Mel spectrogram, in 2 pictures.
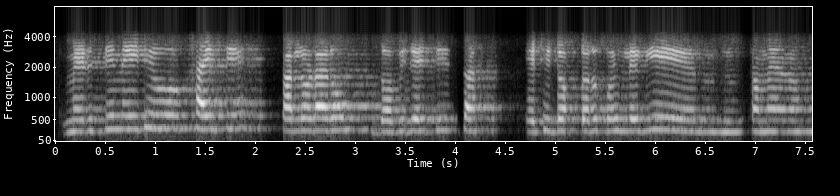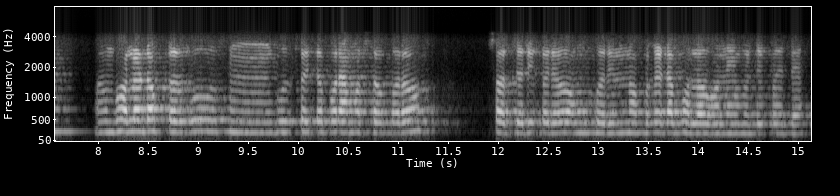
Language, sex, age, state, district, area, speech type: Odia, female, 45-60, Odisha, Angul, rural, conversation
